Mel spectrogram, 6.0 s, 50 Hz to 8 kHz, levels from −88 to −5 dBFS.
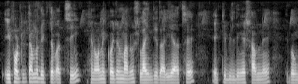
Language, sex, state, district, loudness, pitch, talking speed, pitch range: Bengali, male, West Bengal, Jalpaiguri, -21 LUFS, 115 Hz, 190 wpm, 110-125 Hz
